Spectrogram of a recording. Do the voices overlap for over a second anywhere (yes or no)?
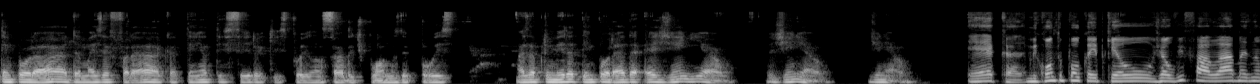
no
